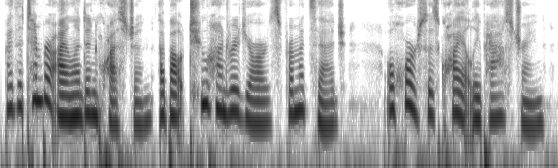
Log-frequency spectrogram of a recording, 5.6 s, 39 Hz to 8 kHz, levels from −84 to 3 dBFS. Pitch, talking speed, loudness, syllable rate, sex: 205 Hz, 170 wpm, -19 LUFS, 5.7 syllables/s, female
